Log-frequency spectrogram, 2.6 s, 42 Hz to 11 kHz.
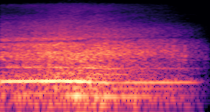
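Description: Hyundai Ioniq 5 N electric car accelerating hard, a loud steady whine and road roar with a sustained tone held throughout, fading abruptly at the end, with no talking.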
